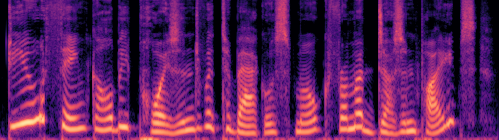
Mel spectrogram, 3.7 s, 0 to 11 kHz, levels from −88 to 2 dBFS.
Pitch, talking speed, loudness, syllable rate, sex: 255 Hz, 210 wpm, -16 LUFS, 5.8 syllables/s, female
